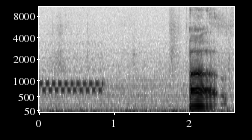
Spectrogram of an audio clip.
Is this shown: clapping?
no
